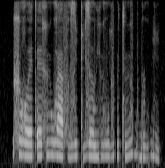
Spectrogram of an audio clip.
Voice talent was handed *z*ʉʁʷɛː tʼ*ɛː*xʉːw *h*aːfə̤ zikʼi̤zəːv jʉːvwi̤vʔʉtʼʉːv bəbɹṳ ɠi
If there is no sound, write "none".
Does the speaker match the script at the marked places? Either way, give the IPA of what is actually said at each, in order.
ʂ, ɛː, ɣ

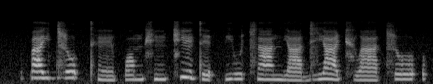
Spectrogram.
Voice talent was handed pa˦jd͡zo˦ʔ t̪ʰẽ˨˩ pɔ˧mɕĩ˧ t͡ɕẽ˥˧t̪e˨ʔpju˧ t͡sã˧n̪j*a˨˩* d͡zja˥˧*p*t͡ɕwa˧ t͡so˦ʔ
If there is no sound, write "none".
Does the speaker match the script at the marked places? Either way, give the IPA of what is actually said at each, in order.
a˨˩, none

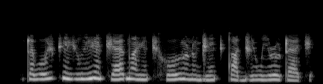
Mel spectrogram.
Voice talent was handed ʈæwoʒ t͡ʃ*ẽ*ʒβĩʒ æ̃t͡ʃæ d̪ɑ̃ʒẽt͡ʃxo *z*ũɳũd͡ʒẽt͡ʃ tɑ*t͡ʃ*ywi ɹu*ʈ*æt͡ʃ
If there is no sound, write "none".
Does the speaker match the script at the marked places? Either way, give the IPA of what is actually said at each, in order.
ẽ, ð, d͡ʒ, ʈ

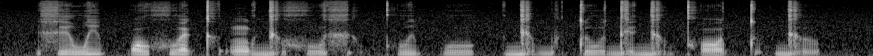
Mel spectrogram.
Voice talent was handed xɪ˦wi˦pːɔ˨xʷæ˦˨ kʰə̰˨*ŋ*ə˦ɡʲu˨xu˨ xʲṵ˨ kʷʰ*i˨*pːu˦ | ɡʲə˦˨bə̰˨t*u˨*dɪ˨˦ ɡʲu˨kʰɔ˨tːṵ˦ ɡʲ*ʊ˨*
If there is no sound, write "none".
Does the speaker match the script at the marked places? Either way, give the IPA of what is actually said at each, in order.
ŋʷ, i˦, u˨, ʊ˨

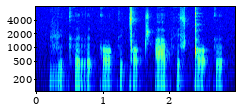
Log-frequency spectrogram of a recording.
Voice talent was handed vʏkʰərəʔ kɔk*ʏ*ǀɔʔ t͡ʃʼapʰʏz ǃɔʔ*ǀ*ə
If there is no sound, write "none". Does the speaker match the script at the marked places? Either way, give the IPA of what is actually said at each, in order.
ʏ, k

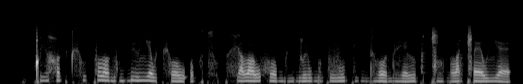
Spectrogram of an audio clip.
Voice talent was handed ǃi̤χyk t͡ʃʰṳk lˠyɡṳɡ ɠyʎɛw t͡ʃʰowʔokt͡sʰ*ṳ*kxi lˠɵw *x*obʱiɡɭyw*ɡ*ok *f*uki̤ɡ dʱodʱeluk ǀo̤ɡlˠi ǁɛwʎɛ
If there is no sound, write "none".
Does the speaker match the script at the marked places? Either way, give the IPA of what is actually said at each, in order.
ṳ, x, ɡ, v

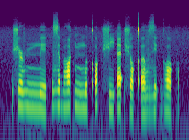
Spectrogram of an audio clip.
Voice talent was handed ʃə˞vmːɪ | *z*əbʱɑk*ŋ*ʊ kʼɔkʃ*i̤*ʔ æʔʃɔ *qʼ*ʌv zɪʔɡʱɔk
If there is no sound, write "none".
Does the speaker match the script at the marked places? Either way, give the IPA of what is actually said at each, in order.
z, mː, i, kʼ

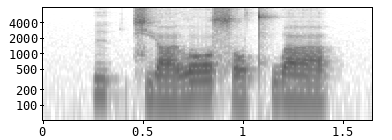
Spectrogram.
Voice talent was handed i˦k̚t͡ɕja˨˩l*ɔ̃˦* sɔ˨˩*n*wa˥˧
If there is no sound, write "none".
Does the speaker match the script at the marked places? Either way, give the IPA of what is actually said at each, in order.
ɔ˦, t̪ʰ

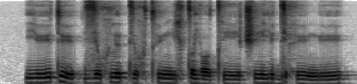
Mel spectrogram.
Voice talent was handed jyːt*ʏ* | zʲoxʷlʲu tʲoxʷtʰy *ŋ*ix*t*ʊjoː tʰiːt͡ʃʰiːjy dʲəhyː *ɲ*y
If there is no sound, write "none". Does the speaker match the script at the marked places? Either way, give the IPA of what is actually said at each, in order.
y, ŋ, t, ŋ

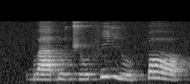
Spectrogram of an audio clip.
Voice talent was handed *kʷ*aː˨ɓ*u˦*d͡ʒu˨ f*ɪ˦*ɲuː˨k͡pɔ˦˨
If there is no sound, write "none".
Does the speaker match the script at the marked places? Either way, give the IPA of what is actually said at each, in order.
ɡʷ, u˨, i˦

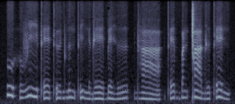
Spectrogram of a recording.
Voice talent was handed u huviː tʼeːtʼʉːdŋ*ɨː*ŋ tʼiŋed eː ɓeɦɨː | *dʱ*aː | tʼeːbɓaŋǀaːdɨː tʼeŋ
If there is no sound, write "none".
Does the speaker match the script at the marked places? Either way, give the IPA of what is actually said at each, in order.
ɨ, dʱ

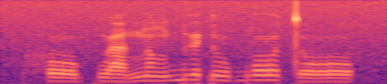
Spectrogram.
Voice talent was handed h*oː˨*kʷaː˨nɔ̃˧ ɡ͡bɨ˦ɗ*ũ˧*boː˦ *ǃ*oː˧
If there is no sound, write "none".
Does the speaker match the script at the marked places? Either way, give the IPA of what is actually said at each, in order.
oː˨, u˧, t

